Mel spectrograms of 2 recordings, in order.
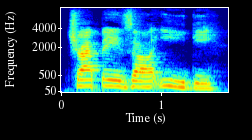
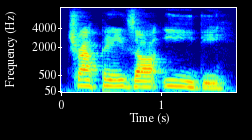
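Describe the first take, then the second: The two takes are said the same way.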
